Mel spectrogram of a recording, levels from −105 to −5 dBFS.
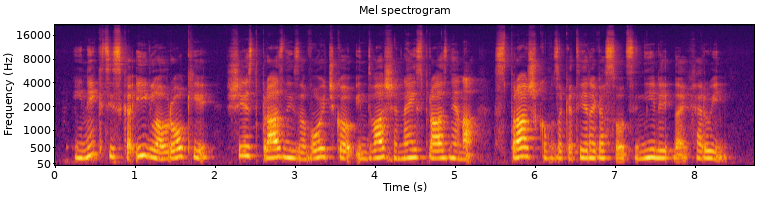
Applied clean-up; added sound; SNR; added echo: none; none; none; none.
